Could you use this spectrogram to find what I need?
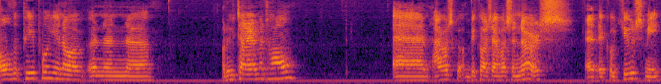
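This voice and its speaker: A woman speaks at a fairly slow pace in a very deep, low voice with a Dutch accent. Long, frequent pauses break her speech, and the room echo is audible. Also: ordinary pitch variation. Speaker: Holocaust survivor. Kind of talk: testimony. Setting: recorded interview. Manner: halting.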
